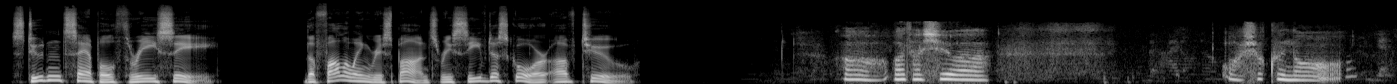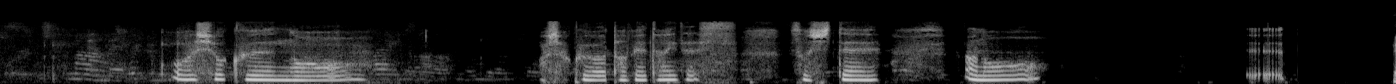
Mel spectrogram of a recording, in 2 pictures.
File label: Japanese conversation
